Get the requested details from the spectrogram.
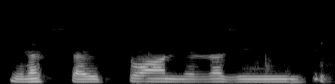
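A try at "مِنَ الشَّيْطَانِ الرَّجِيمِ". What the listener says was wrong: త్వా రాకూడదు, తా నిలుగా రావాలి. తా మినష్ షైతానిర్ రజీం.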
